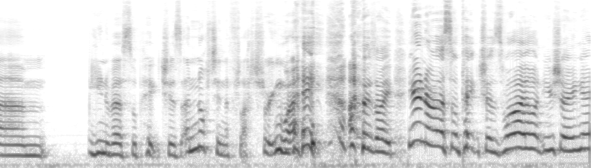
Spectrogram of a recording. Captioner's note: laughing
